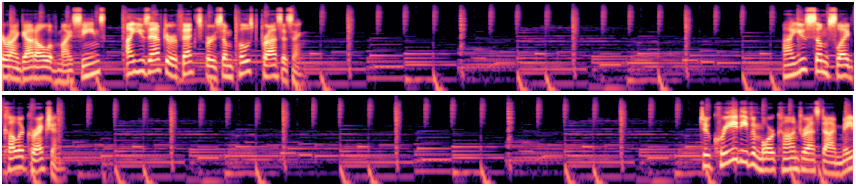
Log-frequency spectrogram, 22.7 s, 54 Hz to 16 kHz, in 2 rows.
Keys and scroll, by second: 8.9-10.7 typing, 14.2 1, 14.3 Return, 16.3 Return.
